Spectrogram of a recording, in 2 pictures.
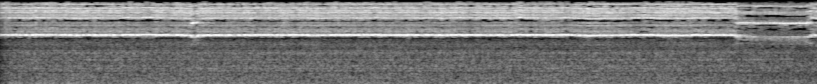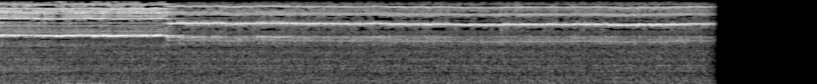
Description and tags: Whistling of Kettle
Sound effect of a boiled kettle whistling.
kettle, owi, sfx, whistle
